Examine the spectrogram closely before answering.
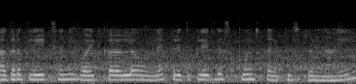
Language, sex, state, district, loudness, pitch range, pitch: Telugu, female, Andhra Pradesh, Srikakulam, -24 LUFS, 205-230 Hz, 215 Hz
